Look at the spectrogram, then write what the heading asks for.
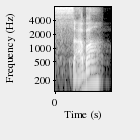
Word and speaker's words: Saba: So the person I'm getting is I believe it's pronounced Saba, Saba.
